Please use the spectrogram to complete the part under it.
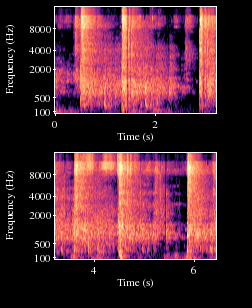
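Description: Firecrackers going off outside at night, a rapid series of loud sharp bangs and cracks, some overlapping in bursts and others spaced a second or so apart, echoing like gunfire with no talking.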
